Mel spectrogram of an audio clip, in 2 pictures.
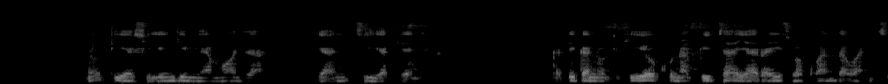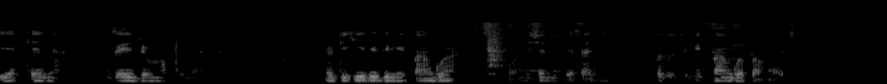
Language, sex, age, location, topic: Swahili, male, 18-24, Nakuru, finance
